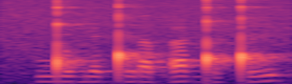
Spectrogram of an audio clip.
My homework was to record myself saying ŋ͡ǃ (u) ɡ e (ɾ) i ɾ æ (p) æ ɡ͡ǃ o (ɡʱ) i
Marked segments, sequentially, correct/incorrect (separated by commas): correct, incorrect, incorrect, incorrect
